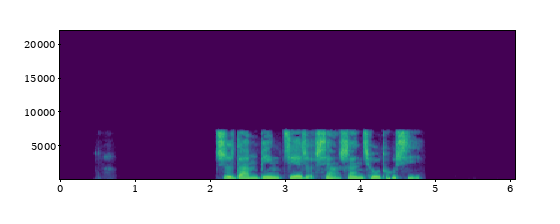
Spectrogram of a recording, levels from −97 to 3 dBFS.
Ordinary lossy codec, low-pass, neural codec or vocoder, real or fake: MP3, 64 kbps; 7.2 kHz; none; real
